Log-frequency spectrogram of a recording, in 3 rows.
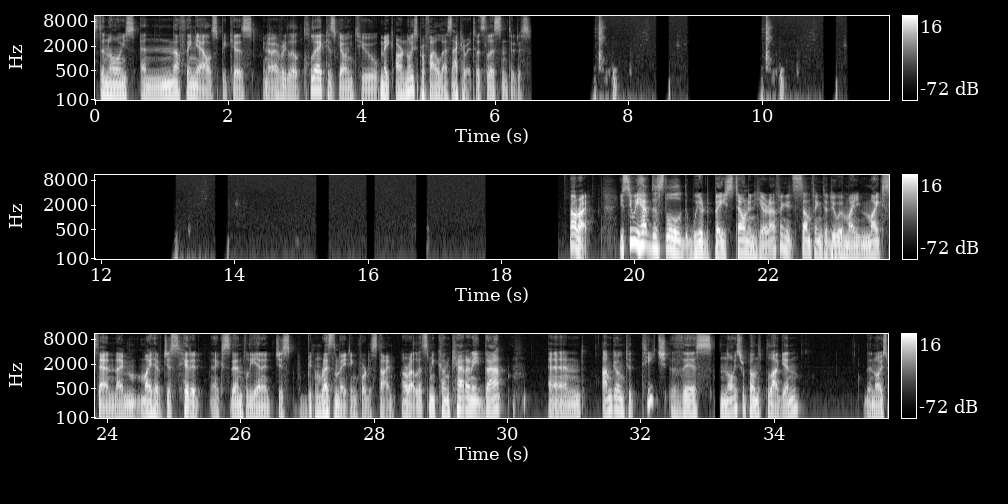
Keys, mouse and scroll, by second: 0.3 shift+click, 0.7 s, 0.9 click, 1.3 s, 1.5 shift+right click, 2.2 shift+click, 2.4 shift+s, 2.7 shift+click, 3.3 shift+click, 3.4 shift+s, 3.7 shift+right click, 4.2-4.5 ctrl+shift+scroll down 2, 5.0 ctrl+click, 5.4 ctrl+scroll up 2, 5.9-7.1 ctrl+scroll up 8, 6.3 ctrl+space, 6.5 ctrl+f, 7.4 ctrl+space, 8.8 space, 9.2 click, 9.5 ctrl+scroll up 2, 10.0 ctrl+space, 11.2 space, 11.7 click, 12.5 click, 12.7 space, 18.1 space, 19.3 click, 28.4 click, 29.4 click, 30.2-31.5 drag, 31.7 click, 32.3 click.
